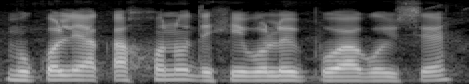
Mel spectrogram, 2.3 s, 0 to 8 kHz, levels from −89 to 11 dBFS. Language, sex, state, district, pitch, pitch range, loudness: Assamese, male, Assam, Kamrup Metropolitan, 150 Hz, 145-160 Hz, -16 LUFS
